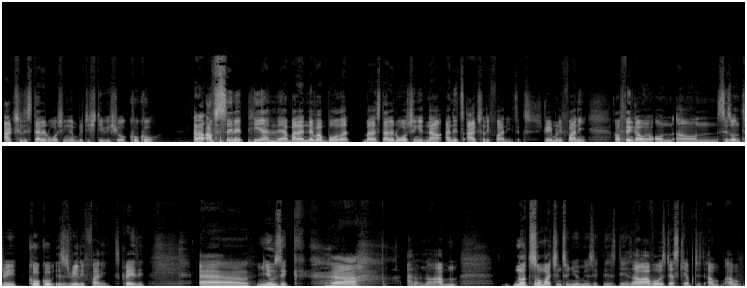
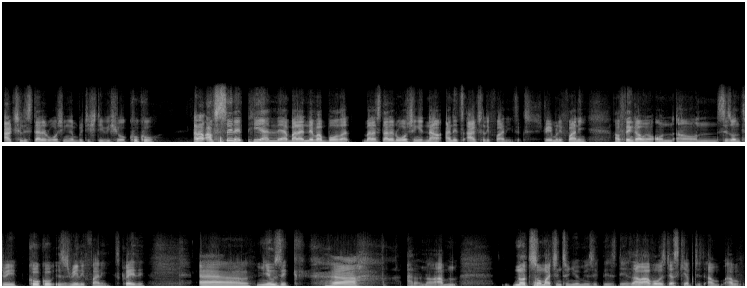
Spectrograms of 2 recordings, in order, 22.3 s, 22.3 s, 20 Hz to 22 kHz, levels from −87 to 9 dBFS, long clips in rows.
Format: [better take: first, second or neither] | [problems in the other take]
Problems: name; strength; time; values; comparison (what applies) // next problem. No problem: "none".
first | garbled, watery; slightly; nothing above 8 kHz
